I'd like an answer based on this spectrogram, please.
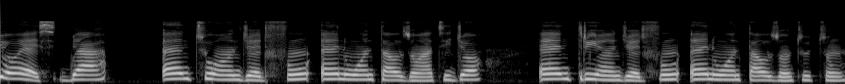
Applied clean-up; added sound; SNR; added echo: none; none; none; none.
